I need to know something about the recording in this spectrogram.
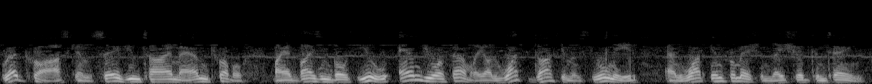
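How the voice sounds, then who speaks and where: Animated male announcer on tinny radio. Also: medium pitch, normal speed, hardly any pauses. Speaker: public service announcer. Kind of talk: scripted radio public service announcement. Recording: narrow tinny radio recording, faint noise.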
